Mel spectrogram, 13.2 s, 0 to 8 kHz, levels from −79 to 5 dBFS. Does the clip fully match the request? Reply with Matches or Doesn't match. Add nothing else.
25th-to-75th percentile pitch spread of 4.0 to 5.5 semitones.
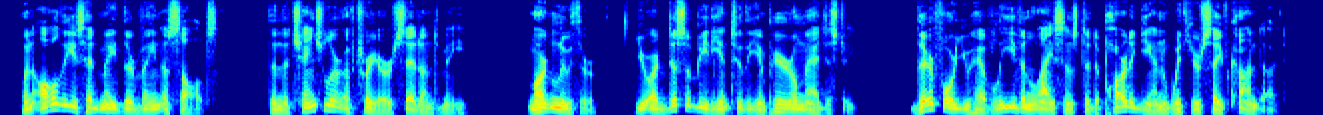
Matches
